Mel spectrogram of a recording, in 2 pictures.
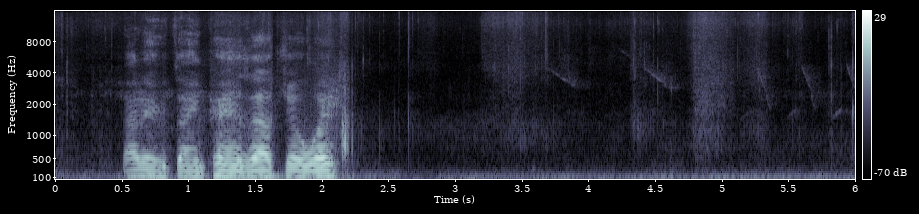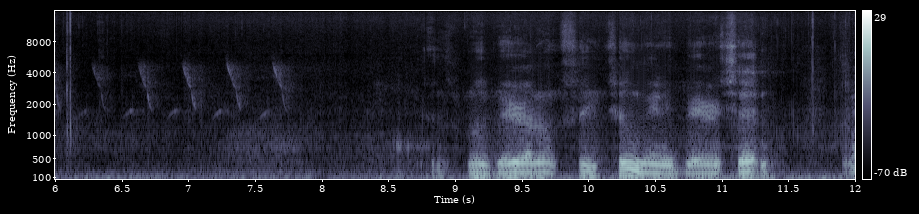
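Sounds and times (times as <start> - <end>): faint footsteps on mulch: 0.0 - 7.3
songbird chirping: 2.8 - 11.8.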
